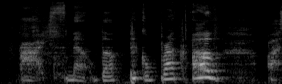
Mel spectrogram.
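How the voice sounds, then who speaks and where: A woman's loud, bellowing put-on character voice, high-pitched and at a fairly slow pace. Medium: read story. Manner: roaring, loud.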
